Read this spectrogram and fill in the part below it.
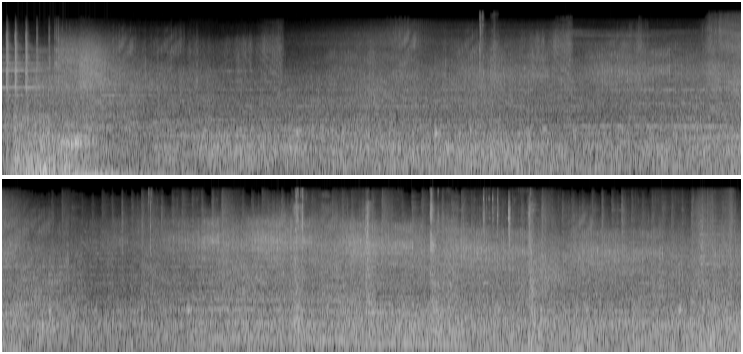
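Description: A ship's bow wave churns and rushes through the sea.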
